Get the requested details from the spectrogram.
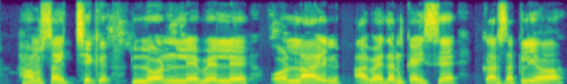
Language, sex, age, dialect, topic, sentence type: Magahi, male, 18-24, Western, banking, question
